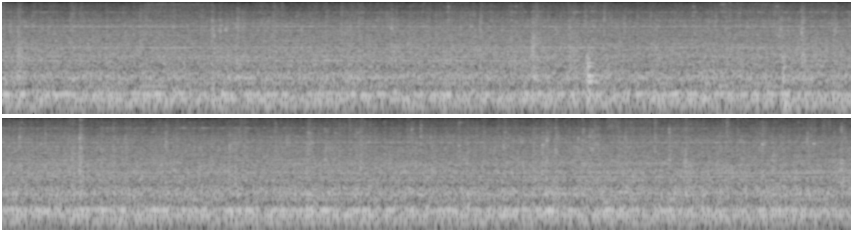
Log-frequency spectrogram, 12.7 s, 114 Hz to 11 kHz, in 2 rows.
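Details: Stones banging against the power harrow tines behind a John Deere 6920 tractor in very wet conditions, steady rattling clatter with uneven sharp clacks over a droning engine; stones previously broke a tine.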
